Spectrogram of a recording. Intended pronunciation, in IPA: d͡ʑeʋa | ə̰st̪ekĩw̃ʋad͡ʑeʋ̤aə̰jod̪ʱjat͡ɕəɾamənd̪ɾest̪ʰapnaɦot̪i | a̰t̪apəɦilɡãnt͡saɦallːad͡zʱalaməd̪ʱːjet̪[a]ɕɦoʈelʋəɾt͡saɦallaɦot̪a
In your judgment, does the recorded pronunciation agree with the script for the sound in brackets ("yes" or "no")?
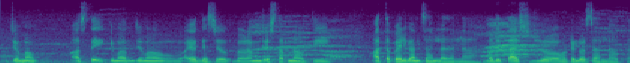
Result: yes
